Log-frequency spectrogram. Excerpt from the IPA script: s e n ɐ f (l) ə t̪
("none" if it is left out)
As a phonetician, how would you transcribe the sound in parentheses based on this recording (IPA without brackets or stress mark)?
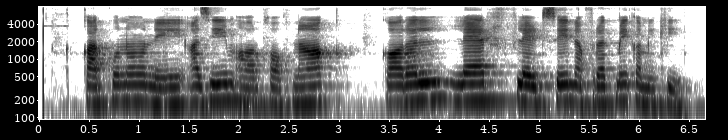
ɾ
